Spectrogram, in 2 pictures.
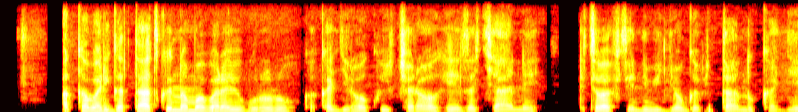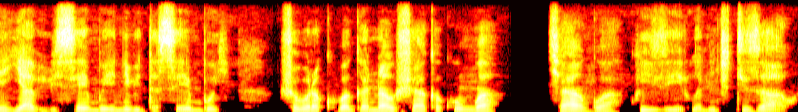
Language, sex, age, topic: Kinyarwanda, male, 18-24, finance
